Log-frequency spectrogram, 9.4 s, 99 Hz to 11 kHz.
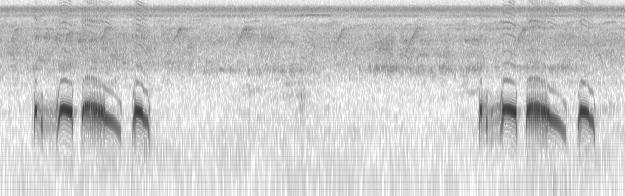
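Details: Spotted dove in the 'kuk 1 melambung' song style, giving two identical phrases of short hollow coos around one long descending coo, spaced several seconds apart over faint background hiss.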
